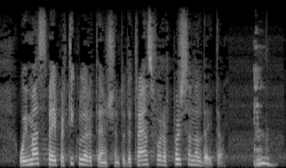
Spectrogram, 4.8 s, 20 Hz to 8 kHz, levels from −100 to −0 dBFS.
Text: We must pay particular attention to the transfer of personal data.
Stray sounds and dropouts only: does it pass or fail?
fail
